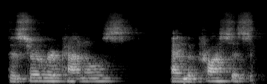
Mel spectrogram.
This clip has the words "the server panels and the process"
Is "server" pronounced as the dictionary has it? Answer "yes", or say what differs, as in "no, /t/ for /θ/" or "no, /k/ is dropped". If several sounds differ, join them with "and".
yes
